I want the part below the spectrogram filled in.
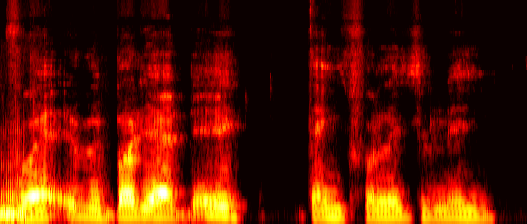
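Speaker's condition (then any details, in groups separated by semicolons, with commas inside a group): Cerebral palsy; talks slowly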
